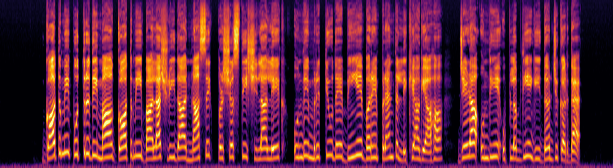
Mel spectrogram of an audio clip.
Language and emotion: Dogri, neutral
